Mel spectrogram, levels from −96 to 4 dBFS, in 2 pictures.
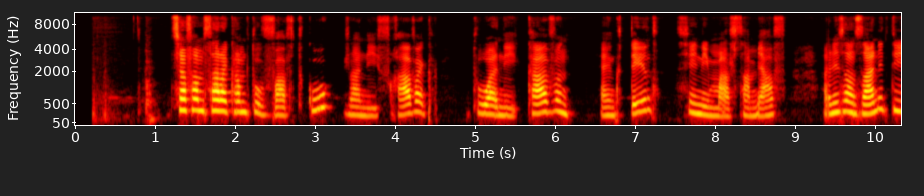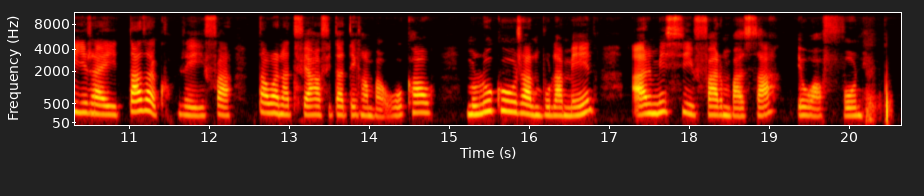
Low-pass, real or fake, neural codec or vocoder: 9.9 kHz; fake; vocoder, 44.1 kHz, 128 mel bands every 256 samples, BigVGAN v2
